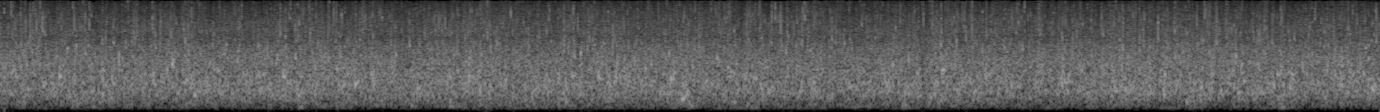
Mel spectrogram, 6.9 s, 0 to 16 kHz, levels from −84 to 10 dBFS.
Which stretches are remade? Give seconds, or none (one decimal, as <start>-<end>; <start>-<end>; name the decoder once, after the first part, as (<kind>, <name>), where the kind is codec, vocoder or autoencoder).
0.0-1.4 (vocoder, BigVGAN v2); 2.2-3.3; 4.2-5.0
